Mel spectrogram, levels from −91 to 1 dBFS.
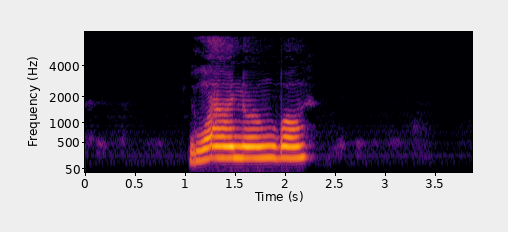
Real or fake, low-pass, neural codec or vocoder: fake; 7.2 kHz; codec, 16 kHz, 0.5 kbps, FunCodec, trained on LibriTTS, 25 frames a second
